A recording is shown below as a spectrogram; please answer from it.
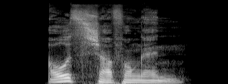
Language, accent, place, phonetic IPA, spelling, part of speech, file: German, Germany, Berlin, [ˈaʊ̯sˌʃafʊŋən], Ausschaffungen, noun, De-Ausschaffungen.ogg
- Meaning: plural of Ausschaffung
